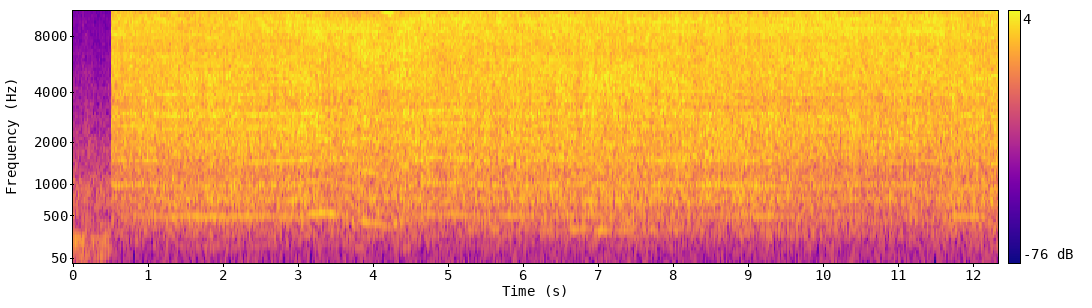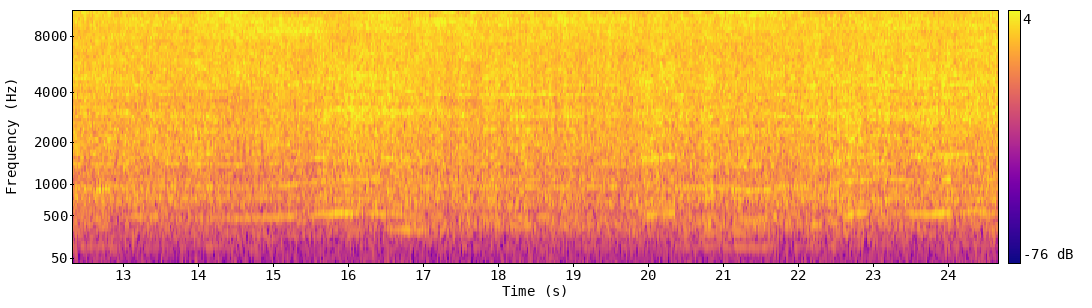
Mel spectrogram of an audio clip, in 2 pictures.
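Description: Steady, continuous abrasive sanding on a wooden sword prop, a close, loud hissing rasp that runs on with little change.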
